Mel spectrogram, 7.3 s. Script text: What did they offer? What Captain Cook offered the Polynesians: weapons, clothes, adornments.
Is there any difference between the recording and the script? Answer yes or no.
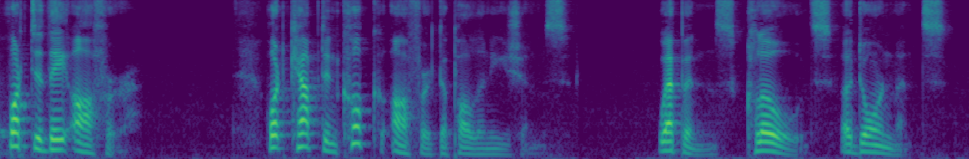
no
